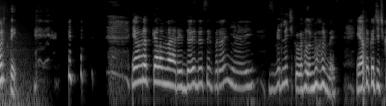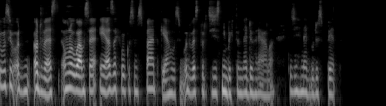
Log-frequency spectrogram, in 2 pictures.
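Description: A young woman talks and laughs with animation, close to a microphone.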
